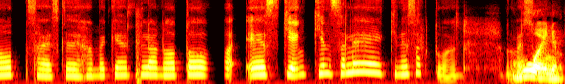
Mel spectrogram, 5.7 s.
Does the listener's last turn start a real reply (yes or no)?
yes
